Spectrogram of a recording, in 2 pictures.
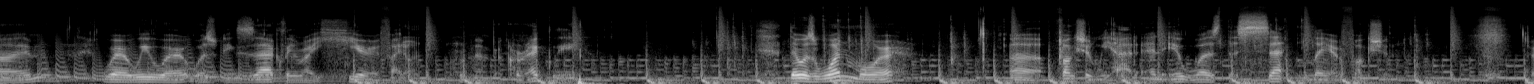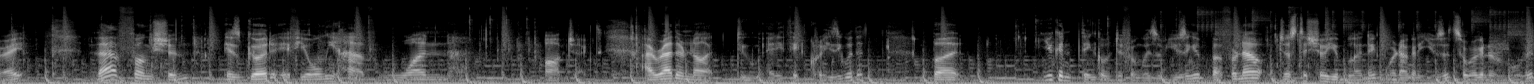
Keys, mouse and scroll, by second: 0.7 click, 6.0 click, 7.2 Return, 7.3 Return, 8.0-9.1 typing, 9.5 Return, 10.6 ., 11.9-14.2 typing, 15.4 Return, 16.3-17.7 typing, 21.7 BackSpace, 25.7 ctrl+s, 27.8 BackSpace, 28.1 BackSpace, 28.3 BackSpace.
